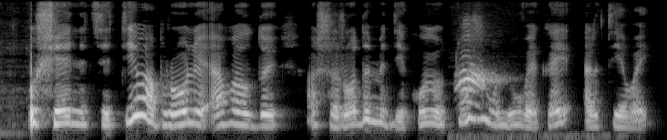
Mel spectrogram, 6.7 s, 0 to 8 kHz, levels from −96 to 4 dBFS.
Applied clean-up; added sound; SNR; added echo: classical method log-MMSE.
